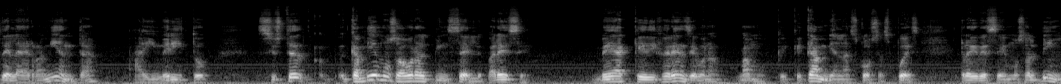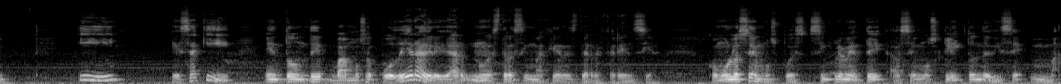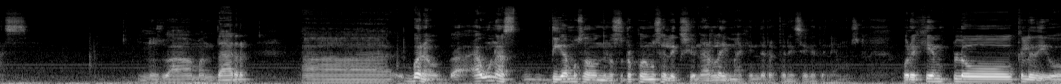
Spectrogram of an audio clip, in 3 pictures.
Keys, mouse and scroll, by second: 4.9 click, 10.3 click, 21.0 click, 28.9 click, 31.7 click.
